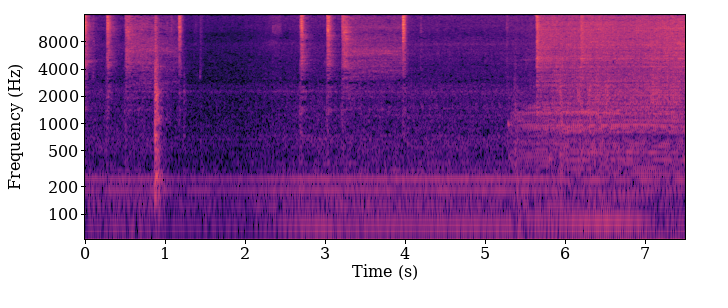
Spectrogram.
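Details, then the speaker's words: Air Lift 3P air suspension compressor on a BMW E36, system leaks slowed but not fully gone: steady electric motor drone switches on partway, holds even pitch without rattles or grinding; compressor works properly. "you guys can hear it turn on and everything, so yeah, good, works now."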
